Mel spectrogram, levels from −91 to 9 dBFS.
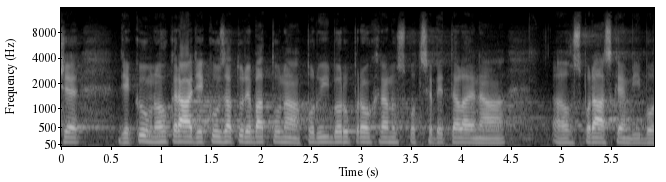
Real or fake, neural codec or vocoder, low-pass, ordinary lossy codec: real; none; 14.4 kHz; MP3, 96 kbps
